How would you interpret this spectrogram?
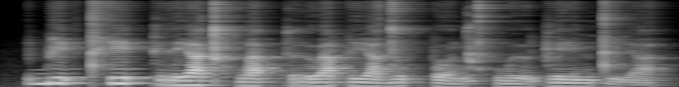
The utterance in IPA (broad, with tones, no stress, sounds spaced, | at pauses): b i˥˩ ʔ tʰ i˥˩ t̚ p r i˥˩ a̯ kʰ w a˦˥ t̚ p r u˦˥ a̯ p i˧ a̯ d u˦˥ k̚ p o˨˩ n kʰ w ɯː˩˦ p l i˧ n t i˨˩ a̯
